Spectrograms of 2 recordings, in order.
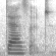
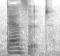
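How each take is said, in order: Both takes have the same delivery.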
